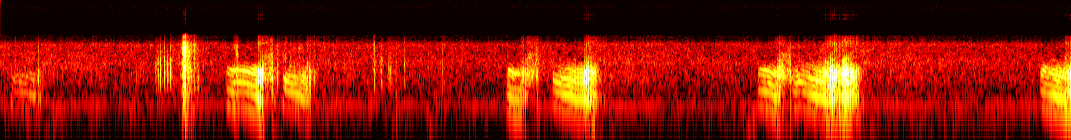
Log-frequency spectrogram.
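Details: Sleeping American Bulldog snoring: bursts of pulsed, harmonic rasping snores with rising and falling pitch, recurring every two to three seconds between quiet breaths, over a faint steady low hum.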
